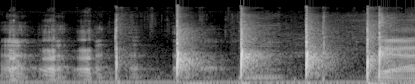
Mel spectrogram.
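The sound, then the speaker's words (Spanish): Brief applause of about five sharp, separate hand claps at a slow, steady pace, with people talking underneath and around them. “bueno, ahí un, aplauso para ambos, ¿verdad?”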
